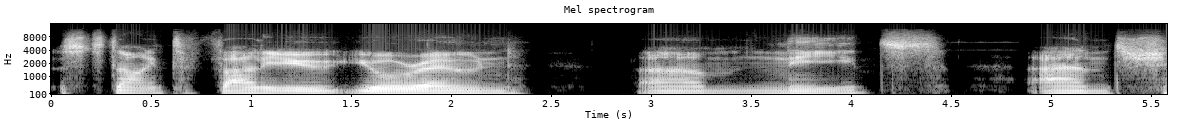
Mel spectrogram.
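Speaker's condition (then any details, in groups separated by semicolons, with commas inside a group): Motor neuron disease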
